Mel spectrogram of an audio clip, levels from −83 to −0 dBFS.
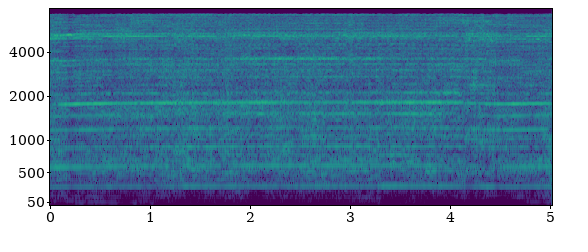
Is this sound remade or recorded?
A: remade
